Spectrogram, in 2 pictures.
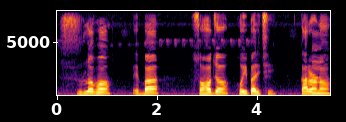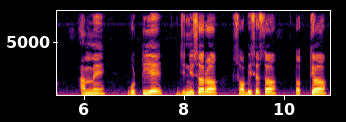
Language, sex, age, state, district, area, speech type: Odia, male, 45-60, Odisha, Khordha, rural, spontaneous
